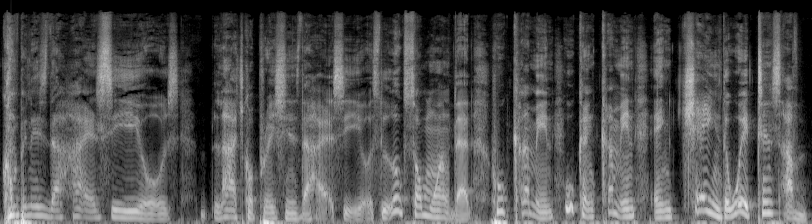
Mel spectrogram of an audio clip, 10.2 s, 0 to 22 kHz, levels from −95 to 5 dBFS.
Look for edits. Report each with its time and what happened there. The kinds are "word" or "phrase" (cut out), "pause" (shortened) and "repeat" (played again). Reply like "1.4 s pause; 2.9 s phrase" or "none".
5.0 s word; 5.6 s word; 6.3 s word; 7.0 s phrase

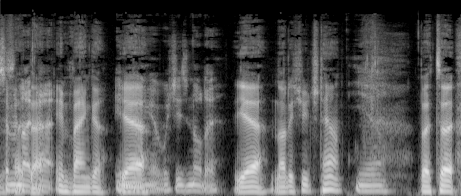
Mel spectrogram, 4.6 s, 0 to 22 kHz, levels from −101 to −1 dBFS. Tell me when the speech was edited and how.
none

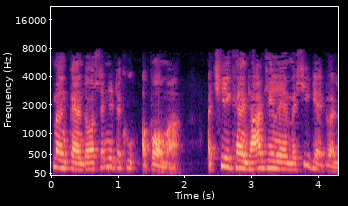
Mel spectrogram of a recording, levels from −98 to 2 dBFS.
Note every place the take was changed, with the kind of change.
none

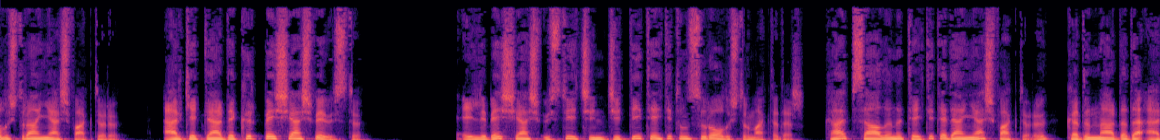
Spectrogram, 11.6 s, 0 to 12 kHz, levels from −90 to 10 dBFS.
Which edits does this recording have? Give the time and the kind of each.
1.5 s pause; 4.6 s word; 5.4 s word; 8.1 s pause

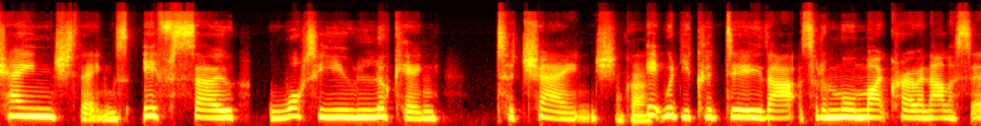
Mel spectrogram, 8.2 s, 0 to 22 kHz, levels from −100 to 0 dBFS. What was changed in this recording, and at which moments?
2.1 s pause; 5.7 s phrase

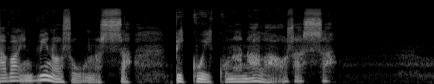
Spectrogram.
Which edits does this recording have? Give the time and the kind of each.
none

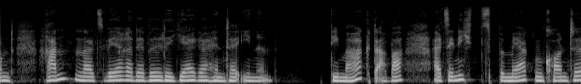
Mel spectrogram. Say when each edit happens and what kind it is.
none

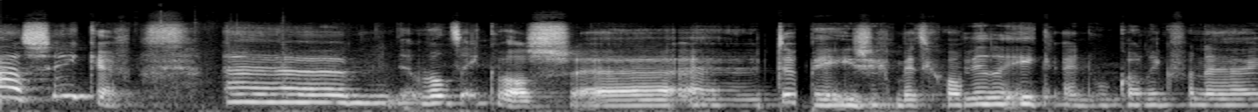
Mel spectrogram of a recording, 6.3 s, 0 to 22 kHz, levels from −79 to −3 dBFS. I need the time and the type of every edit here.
4.0 s word; 4.8 s word; 5.3 s word

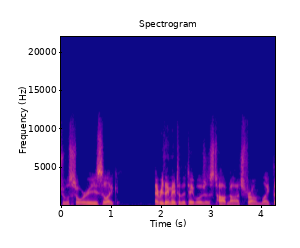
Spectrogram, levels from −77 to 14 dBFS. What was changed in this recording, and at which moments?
2.3 s word

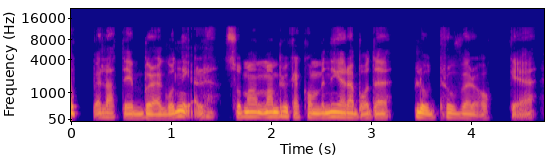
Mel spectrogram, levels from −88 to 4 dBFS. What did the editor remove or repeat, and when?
none

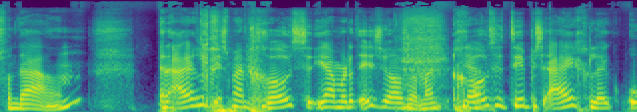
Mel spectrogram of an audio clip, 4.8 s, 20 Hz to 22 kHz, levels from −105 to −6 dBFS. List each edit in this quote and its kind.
none

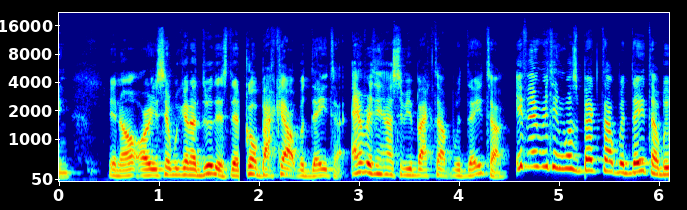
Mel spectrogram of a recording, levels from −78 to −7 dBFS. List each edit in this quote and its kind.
1.8 s word; 4.5 s pause

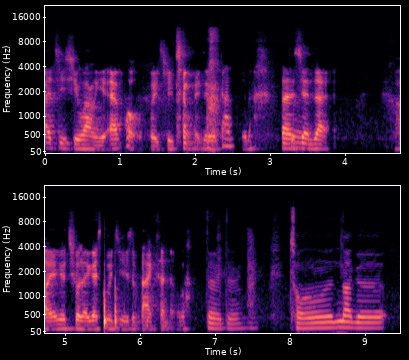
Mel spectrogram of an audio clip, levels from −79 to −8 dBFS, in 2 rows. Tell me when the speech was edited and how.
4.7 s word; 5.4 s word; 6.7 s pause; 7.9 s pause

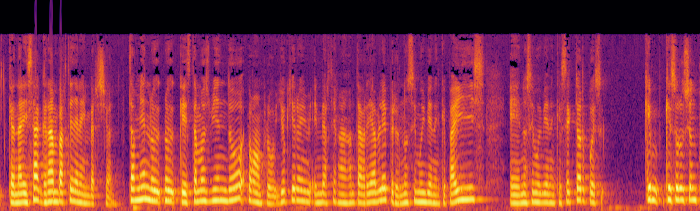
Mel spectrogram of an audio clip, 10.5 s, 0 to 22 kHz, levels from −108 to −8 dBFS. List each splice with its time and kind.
1.9 s pause; 2.5 s repeat; 3.7 s phrase

